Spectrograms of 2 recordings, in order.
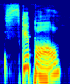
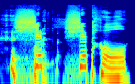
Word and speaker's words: Schiphol: But the airport, which is, I learned today, it's pronounced Schiphol, which means, are you ready? I just found this out. Schiphol. Happy Pride. Happy Pride. It means shithole. Happy Pride. – Shithole? – Ship. It should be shithole. The fact that it rhymes with shithole and it is a shithole airport.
